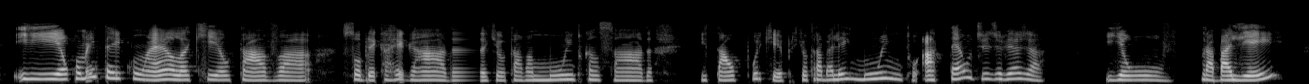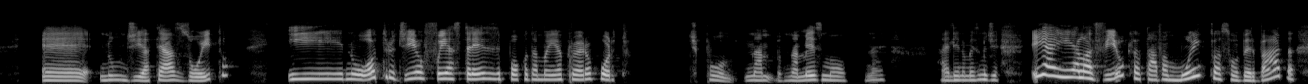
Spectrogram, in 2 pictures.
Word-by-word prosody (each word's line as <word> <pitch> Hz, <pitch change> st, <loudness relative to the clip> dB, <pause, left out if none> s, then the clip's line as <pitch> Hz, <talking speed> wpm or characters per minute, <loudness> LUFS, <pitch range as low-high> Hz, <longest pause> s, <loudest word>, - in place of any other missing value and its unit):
E 245 Hz, -3 st, +3 dB
eu 235 Hz, 0 st, +6 dB
comentei 280 Hz, +2 st, 0 dB
com 260 Hz, -5 st, -2 dB
ela 210 Hz, +1 st, +4 dB
que 215 Hz, +1 st, -5 dB
eu 205 Hz, 0 st, 0 dB
estava 195 Hz, -2 st, -1 dB, 0.3 s
sobrecarregada, 195 Hz, -2 st, -3 dB
que 195 Hz, -, -6 dB
eu 190 Hz, -, -2 dB
estava 195 Hz, +1 st, -4 dB
muito 210 Hz, +3 st, -1 dB
cansada, 190 Hz, -3 st, -4 dB, 0.5 s
e 200 Hz, -, -6 dB
tal. 195 Hz, 0 st, -1 dB
Por 260 Hz, +1 st, -6 dB
quê? 190 Hz, -9 st, -4 dB
Porque 175 Hz, -, -20 dB
eu -, -, -5 dB
trabalhei 215 Hz, +2 st, 0 dB
muito 245 Hz, +1 st, -1 dB
até 245 Hz, +4 st, +2 dB
o 315 Hz, 0 st, -3 dB
dia 255 Hz, -3 st, -6 dB
de 250 Hz, +1 st, -2 dB
viajar. 245 Hz, -6 st, -2 dB, 0.6 s
E 195 Hz, +2 st, -4 dB
eu 205 Hz, -1 st, 0 dB, 0.4 s
trabalhei, 200 Hz, -, +3 dB, 0.8 s
eh, 180 Hz, -2 st, +1 dB
em 195 Hz, +2 st, -2 dB
um 210 Hz, 0 st, -3 dB
dia 180 Hz, -2 st, -1 dB
até 190 Hz, +3 st, 0 dB
às 190 Hz, -3 st, 0 dB
20h, 180 Hz, -, 0 dB, 0.6 s
e 250 Hz, +1 st, +1 dB
no 245 Hz, -1 st, +2 dB
outro 290 Hz, +8 st, +3 dB
dia 255 Hz, +3 st, 0 dB
eu 285 Hz, -, +3 dB
fui 260 Hz, 0 st, +3 dB
às 260 Hz, 0 st, +1 dB
3 250 Hz, +1 st, +3 dB
e -, -, +1 dB
pouco 235 Hz, -2 st, -2 dB
da 230 Hz, -, -1 dB
manhã 225 Hz, +1 st, 0 dB
para 230 Hz, -, -3 dB
o -, -, +4 dB
aeroporto. 235 Hz, -1 st, +1 dB, 0.6 s
Tipo, 185 Hz, -9 st, -7 dB
na 190 Hz, +1 st, -3 dB, 0.2 s
na 180 Hz, 0 st, -3 dB
mesmo 200 Hz, -1 st, 0 dB, 0.2 s
né, 210 Hz, +3 st, -10 dB, 0.6 s
ali 185 Hz, +2 st, -2 dB
no 200 Hz, -, -3 dB
mesmo 200 Hz, +3 st, -1 dB
dia. 210 Hz, -1 st, -5 dB, 0.3 s
E 405 Hz, -, +4 dB
aí 385 Hz, -6 st, +6 dB
ela 310 Hz, -3 st, +7 dB
viu 245 Hz, -, 0 dB
que 360 Hz, -, -4 dB
eu -, -, +3 dB
estava 225 Hz, -2 st, -1 dB
muito 275 Hz, -, +3 dB
assoberbada, 205 Hz, -, 0 dB
215 Hz, 160 wpm, -23 LUFS, 195-250 Hz, 0.8 s, ela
